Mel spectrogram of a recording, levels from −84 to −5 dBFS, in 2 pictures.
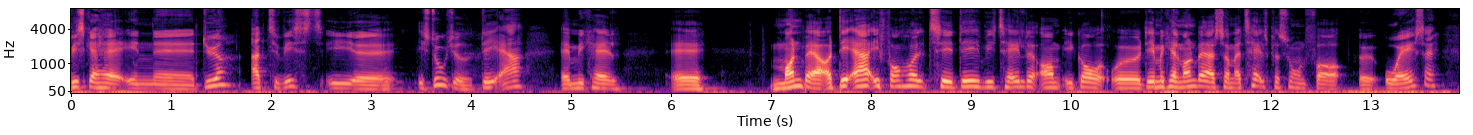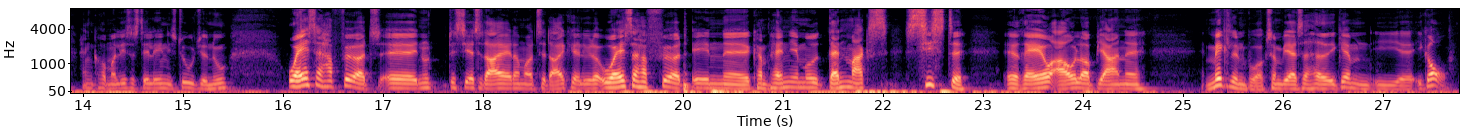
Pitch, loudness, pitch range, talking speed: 120 Hz, -22 LUFS, 105-145 Hz, 185 wpm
